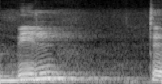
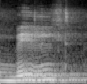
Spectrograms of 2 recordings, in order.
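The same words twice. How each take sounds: First: built drawn out in parts, "bil", pause, "t"; sounded out slowly. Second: Said in the usual way. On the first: Shown as a demonstration. Teacher breaking down a shorthand example, sounded out slowly.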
